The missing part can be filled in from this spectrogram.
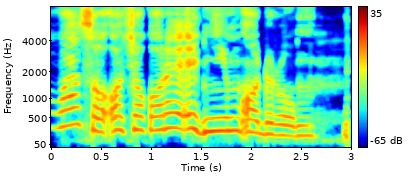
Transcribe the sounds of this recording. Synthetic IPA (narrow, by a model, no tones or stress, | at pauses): wasɔʔɔt͡ʃɔkɔɾɛeɲimɔdɾom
